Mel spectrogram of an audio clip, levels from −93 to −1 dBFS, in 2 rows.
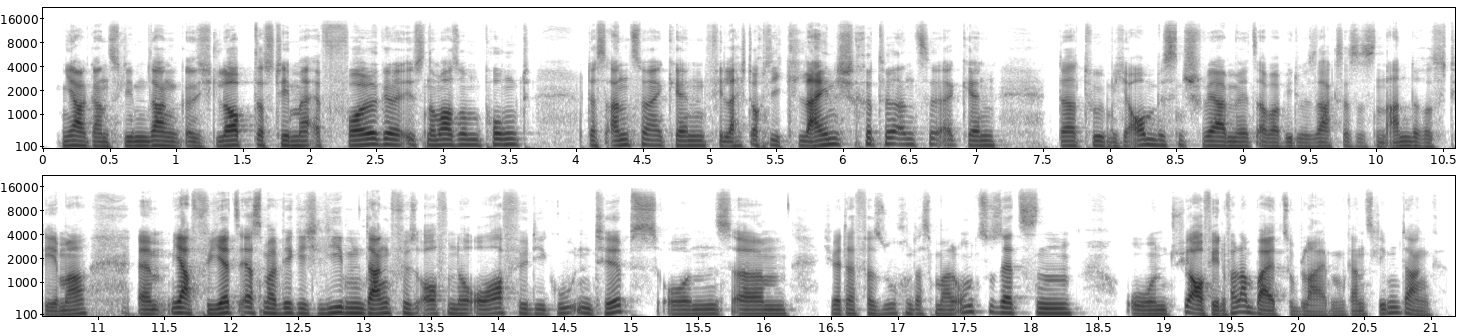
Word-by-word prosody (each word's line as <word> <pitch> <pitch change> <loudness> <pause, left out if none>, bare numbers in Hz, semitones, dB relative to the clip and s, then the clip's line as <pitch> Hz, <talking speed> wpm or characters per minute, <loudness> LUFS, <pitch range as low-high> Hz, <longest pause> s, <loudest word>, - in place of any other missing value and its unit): Ja, 130 0 +5
ganz 120 -2 -3
lieben 120 0 +1
Dank. 125 -3 +3
Also, 115 -2 -1
ich - - -11
glaube, 135 +2 +6
das 135 - -2
Thema 130 -1 +1
Erfolge 145 +5 +4
ist 145 +1 -4
nochmal 145 +1 +5
so 150 - -1
‘n 145 -1 -1
Punkt, 155 +2 0 0.4
das 135 -3 -5
anzuerkennen, 135 -2 0
vielleicht 120 -2 -3
auch - - -2
die 135 -3 -5
kleinen 130 +7 +4
Schritte 170 +2 -3
anzuerkennen, 145 -4 -3 0.4
da 125 0 0
tue 130 +1 -4
ich 120 - -4
mich 110 - -7
auch 140 - +3
‘n 150 - 0
bisschen 135 0 -4
schwer 125 0 +2
mit. 115 -1 -2
Aber, 110 -2 -2
wie 110 - -3
du 105 -1 -7
sagst, 110 0 -4
das 115 -2 -9
ist 100 -3 -11
‘n 105 - -7
anderes 105 -2 -4
Thema. 110 +5 +1 0.4
Ähm, 120 0 +1
ja, 145 -1 +8
für 120 - -6
jetzt 140 +3 +5
erstmal 140 -3 +1
wirklich 135 -3 -1
lieben 140 +1 +2
Dank 130 +1 +6
für‘s 135 -1 -4
offene 125 -1 -1
Ohr, 125 +4 +2
für 140 -2 -6
die 120 -1 -6
guten 135 +2 -4
Tipps 150 +8 -2
und, 120 0 -3
ähm, 115 -1 0 0.3
ich - - -34
werde 125 0 -2
da 120 - -4
versuchen, 125 +2 -7
das 120 -2 -9
mal 115 0 -2
umzusetzen 145 -5 -1 0.3
und 115 0 -3
ja, - - +4
auf 120 -2 +6
jeden 110 -2 0
Fall - - -1
am 160 - 0
Ball 110 -5 +4
zu 100 - -12
bleiben. 90 -1 -5
Ganz 100 +2 -8
lieben 150 +5 -3
Dank. 95 -9 -2
130 Hz, 220 wpm, -25 LUFS, 115-140 Hz, 0.4 s, ja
